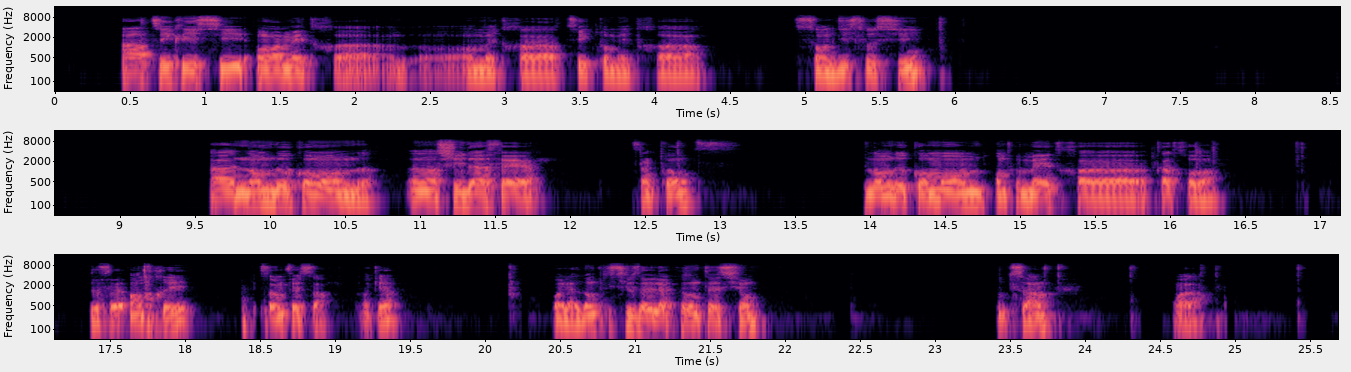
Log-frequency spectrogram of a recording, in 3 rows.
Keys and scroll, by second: 5.0 1, 5.7 0, 7.7 ., 11.9-13.8 typing, 15.7 8, 16.0 0, 17.6 Return.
